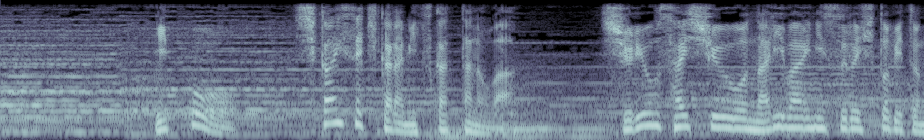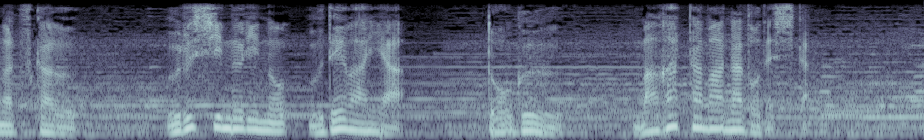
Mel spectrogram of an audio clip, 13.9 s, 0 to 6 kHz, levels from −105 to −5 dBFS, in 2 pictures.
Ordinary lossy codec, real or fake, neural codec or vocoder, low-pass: none; fake; vocoder, 44.1 kHz, 128 mel bands every 256 samples, BigVGAN v2; 5.4 kHz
